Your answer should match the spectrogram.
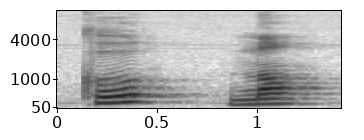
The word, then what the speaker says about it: comment: Comment? Comment? Cuidado, o T final é mudo.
